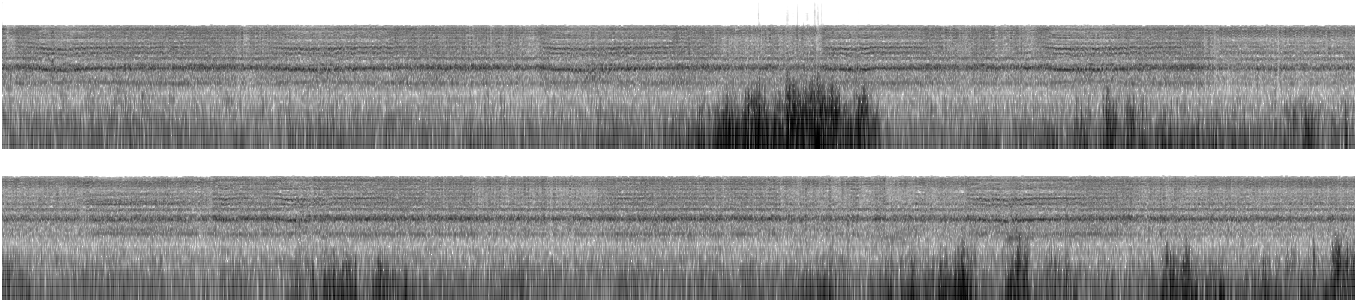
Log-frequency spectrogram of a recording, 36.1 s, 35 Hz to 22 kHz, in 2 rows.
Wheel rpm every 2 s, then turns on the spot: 160, 160, 160, 160, 160, 160, 160, 160, 160, 160, 160, 160, 160, 160, 160, 160, 160, 160.
none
